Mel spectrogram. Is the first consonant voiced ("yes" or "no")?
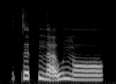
no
